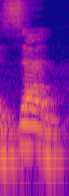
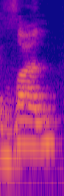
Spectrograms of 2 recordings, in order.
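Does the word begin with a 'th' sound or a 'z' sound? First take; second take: z sound; th sound. First: The word begins with a 'z' sound. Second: The word begins with a soft 'th' sound. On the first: It sounds like the word for woman. "they say zan" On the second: It means speculation. "they don't say dhan"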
